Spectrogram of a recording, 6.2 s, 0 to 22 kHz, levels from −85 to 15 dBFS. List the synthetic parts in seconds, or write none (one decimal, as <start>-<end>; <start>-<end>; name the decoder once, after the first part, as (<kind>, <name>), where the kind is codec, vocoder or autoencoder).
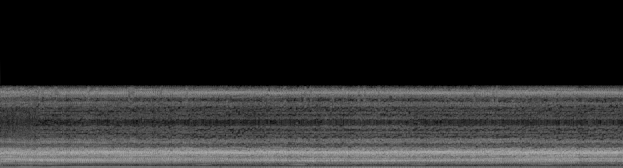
none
